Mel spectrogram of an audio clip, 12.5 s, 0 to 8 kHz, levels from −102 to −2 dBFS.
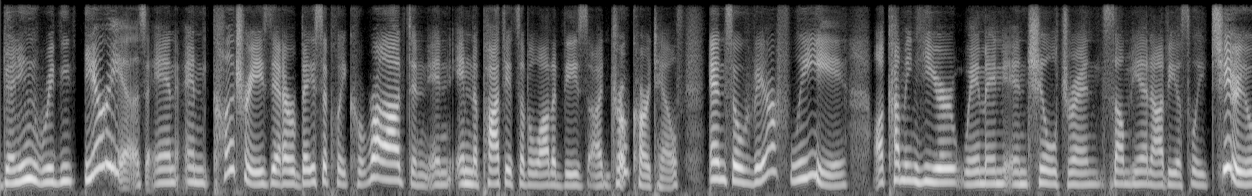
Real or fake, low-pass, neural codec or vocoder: fake; 7.2 kHz; codec, 16 kHz, 0.5 kbps, FunCodec, trained on Chinese and English, 25 frames a second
